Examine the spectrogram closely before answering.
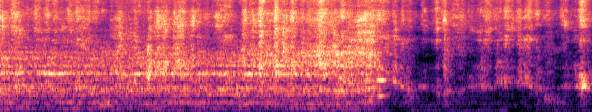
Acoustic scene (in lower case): restroom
